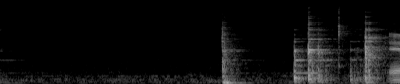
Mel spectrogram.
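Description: A glass cake dome and stand being handled over a baking tin: quiet at first, then a dull knock about two seconds in, followed near the end by a quick run of sharp glass-and-metal clinks.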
